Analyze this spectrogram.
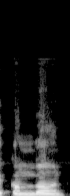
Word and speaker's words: कंगन: तो यहां पे अनुस्वार का उच्चारण जो हम कहेंगे अनुस्वार का उच्चारण यहां पे अनुस्वार का उच्चारण अंग हो रहा है। अंग हो रहा है। क्यों? क्योंकि इसको हम पढ़ेंगे कंगन।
